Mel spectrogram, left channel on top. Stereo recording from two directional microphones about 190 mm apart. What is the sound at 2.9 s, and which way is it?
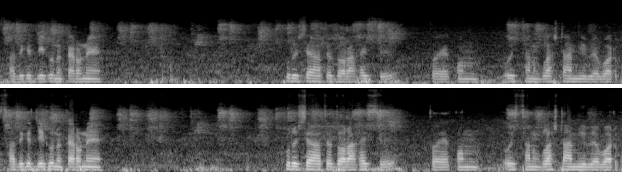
Speech, 25° right (ahead or behind).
